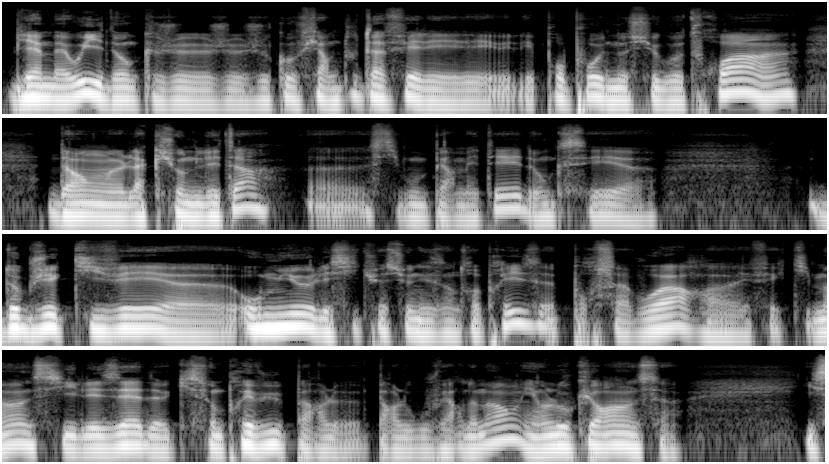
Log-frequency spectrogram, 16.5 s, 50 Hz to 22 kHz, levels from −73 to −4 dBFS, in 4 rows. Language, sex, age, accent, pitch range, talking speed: French, male, 30-49, French, 100-125 Hz, 205 wpm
